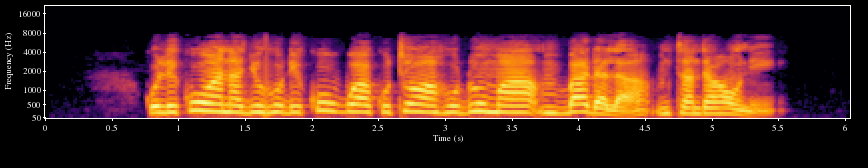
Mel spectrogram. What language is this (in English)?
Swahili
